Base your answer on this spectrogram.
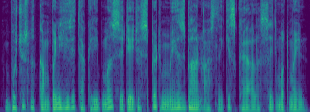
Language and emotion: Kashmiri, fearful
